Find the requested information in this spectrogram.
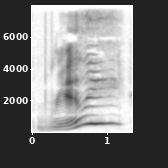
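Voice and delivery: high, surprised question. Acted. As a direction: gasp it out in disbelief. Idaho surprised.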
